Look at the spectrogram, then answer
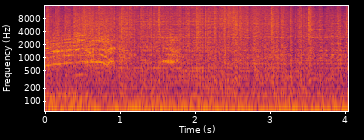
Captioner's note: Martin yelling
